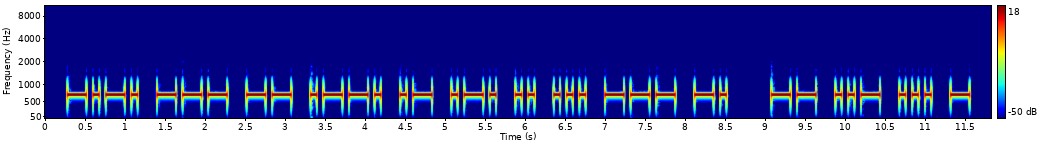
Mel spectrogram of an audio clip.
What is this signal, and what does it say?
Morse code, heard as a keyed tone, about 16 wpm, 700 Hz. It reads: COMPARISON MUST
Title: Sentences from Top 1600 Words 15wpm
